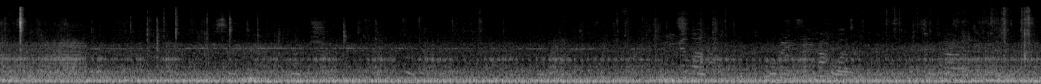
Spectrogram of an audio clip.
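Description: Steady rumble of a moving vehicle heard from inside the cabin, with a faint steady hum above it.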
